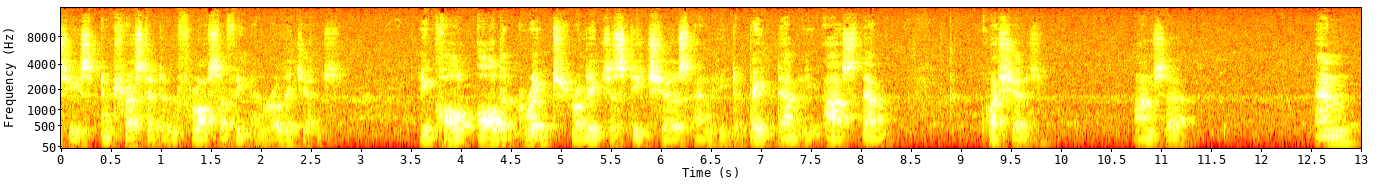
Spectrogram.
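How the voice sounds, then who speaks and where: A man with a Burmese accent giving a Buddhist talk as a teacher, telling stories in a deliberate, halting way and repeating phrases for emphasis. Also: on the low side, gravelly, fairly bright tone. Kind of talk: dhamma talk with storytelling. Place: echoey room at a retreat. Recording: distant mic, echoey room, background hiss.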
